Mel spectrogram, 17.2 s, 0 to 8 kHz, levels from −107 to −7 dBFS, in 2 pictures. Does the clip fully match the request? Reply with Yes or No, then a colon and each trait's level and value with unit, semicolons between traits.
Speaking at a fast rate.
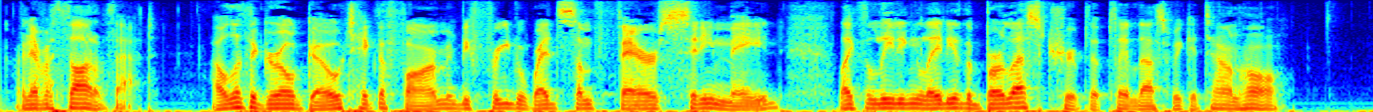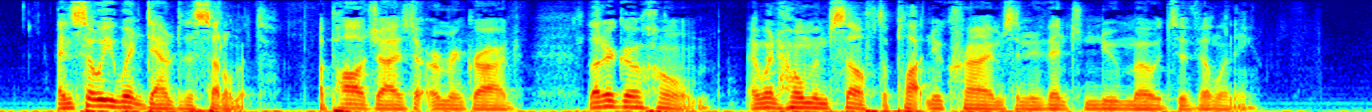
Yes: fast, 240 wpm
